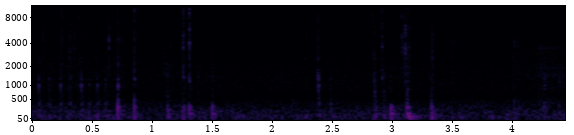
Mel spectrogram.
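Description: Faint computer keyboard typing: irregular, scattered keystrokes in small clusters.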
